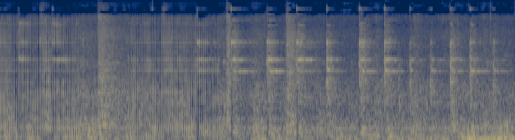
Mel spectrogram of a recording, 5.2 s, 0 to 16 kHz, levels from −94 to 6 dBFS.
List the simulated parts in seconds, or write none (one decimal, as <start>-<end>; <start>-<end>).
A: 0.0-0.8; 1.3-2.2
